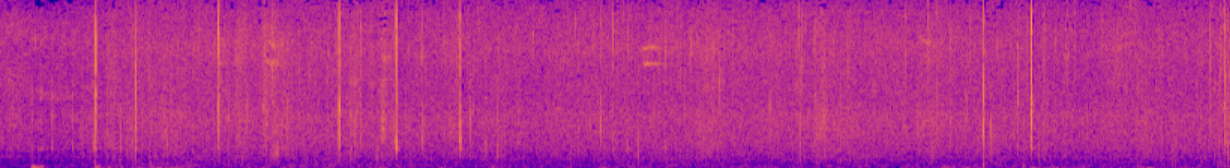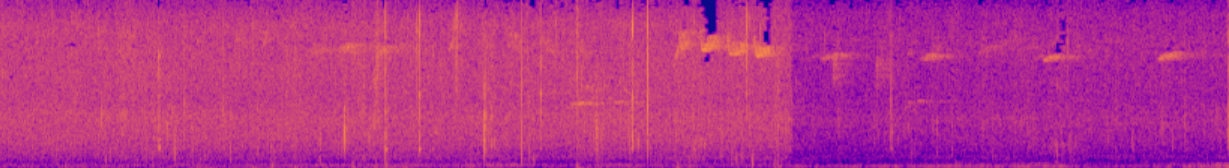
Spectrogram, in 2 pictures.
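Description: Rain falling: a steady hiss of rain with many sharp single drops tapping close by. The hiss gets heavier about halfway through, then eases suddenly a couple of seconds before the end.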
